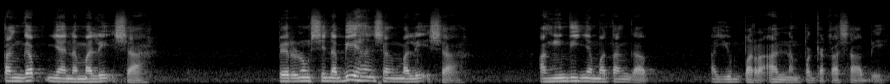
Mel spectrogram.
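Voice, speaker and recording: A male pastor with a Filipino accent preaching a sermon in a mix of Tagalog and English. He teases his listeners playfully, swings up loud and high to stress a point, then drops to quiet asides. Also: normal speed, pauses often, slight background noise. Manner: switches between Tagalog and English, playful and teasing.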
